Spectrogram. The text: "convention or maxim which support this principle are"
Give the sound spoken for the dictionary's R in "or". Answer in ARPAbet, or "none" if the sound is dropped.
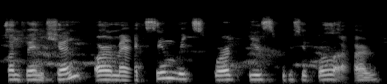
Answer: R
